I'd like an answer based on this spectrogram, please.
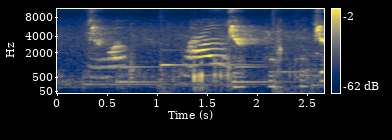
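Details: Stray cat meowing in a street-feeding and shelter setting: a few drawn-out, wavering meows with rising then falling pitch, the clearest near the middle, over background music and a voice.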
